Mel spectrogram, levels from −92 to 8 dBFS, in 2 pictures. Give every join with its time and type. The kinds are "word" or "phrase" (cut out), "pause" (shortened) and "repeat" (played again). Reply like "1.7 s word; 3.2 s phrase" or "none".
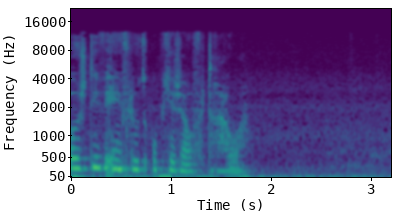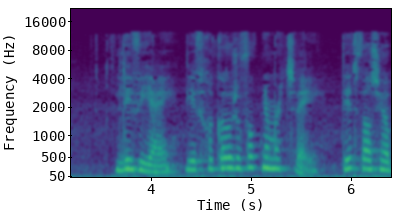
5.1 s word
